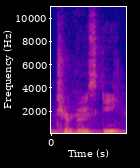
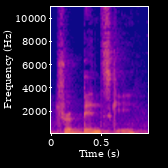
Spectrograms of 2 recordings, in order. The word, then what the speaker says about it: Trubisky: I like that a lot of people have been calling him Trubinsky. – Trubinsky? – Just completely butchering his name.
